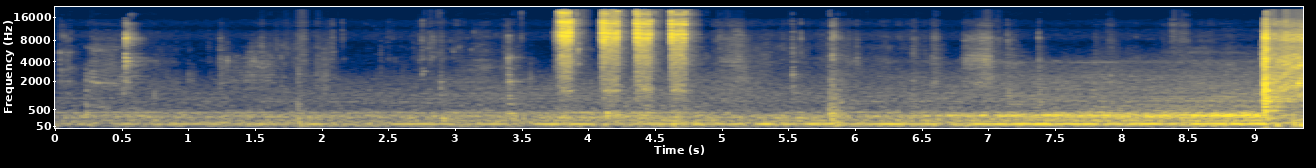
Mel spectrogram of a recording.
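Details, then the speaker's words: Troy-Bilt snowblower that won't start, spark checked, starting fluid sprayed into carburetor intake: quick cluster of sharp pops as it catches but won't run alone; fuel delivery fault, dirty carburetor jets with debris, cleaned afterward. "all right it's fired over so there's something definitely going on in the carburetor so we just need to pull the carburetor off clean it and put it back on"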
